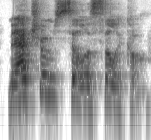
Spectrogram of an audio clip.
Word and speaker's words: Natrum salicylicum: Now there's another medicine called natrum silicicum. Natrum silicum. Natrum silicicum. That is spelled natrum, N-A-T-R-U-M, and S-A-L, sal, is silicum.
